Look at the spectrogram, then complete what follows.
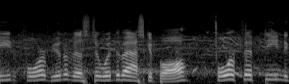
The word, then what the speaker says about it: Buena Vista: friends out there saying, why aren't they saying Buena Vista? Because in Saginaw County, it is called Buena Vista. So that's the way they want to pronounce it. That's the way we will pronounce it.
